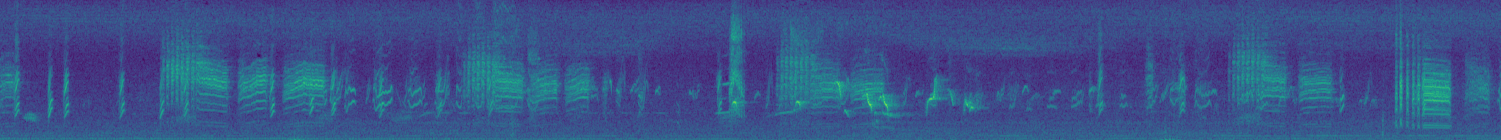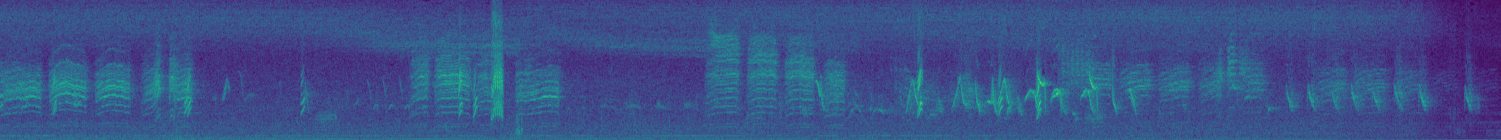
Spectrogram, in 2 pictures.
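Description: Yuhina chirping: rapid, high twittering phrases that come in bursts every second or two, over a faint steady hum. The sound cuts off abruptly just before the end.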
